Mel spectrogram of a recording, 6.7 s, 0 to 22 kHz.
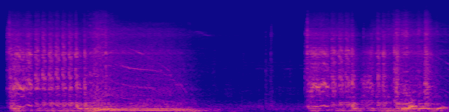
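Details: BMW E36 coupe with a swapped UCF20 Gen2 Toyota 1UZ-FE V8 that arrived not running: the starter spins the engine quickly and unevenly in two bursts but it never fires. Cranks with no start.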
